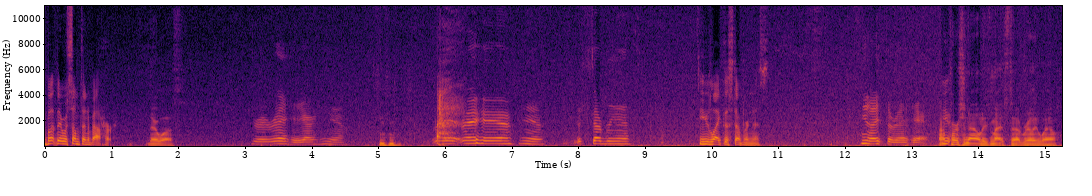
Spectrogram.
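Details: 40-year-old woman with athetoid cerebral palsy, GMFCS level 3/4, moderate to severe physical involvement from quadriplegia, using a walker and power wheelchair; dysarthria.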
